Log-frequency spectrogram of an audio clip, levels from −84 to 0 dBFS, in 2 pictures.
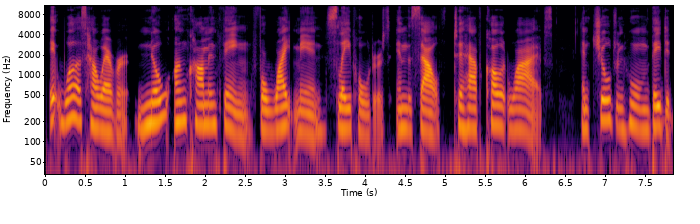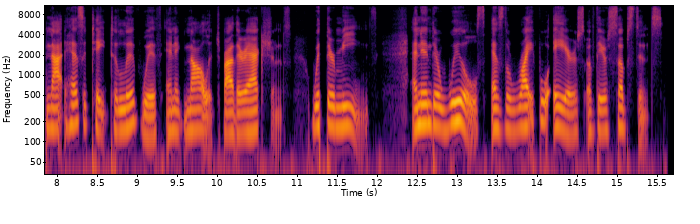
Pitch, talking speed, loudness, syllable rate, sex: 160 Hz, 180 wpm, -22 LUFS, 5.0 syllables/s, female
